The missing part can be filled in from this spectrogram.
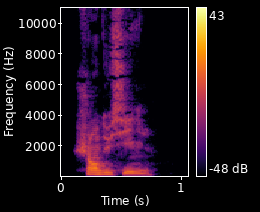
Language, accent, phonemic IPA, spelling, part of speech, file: French, France, /ʃɑ̃ dy siɲ/, chant du cygne, noun, LL-Q150 (fra)-chant du cygne.wav
- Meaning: swan song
